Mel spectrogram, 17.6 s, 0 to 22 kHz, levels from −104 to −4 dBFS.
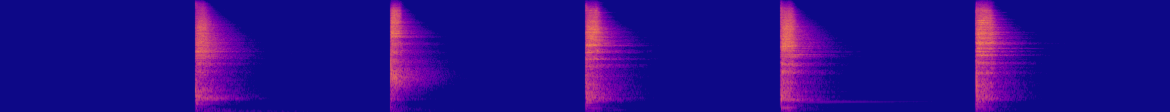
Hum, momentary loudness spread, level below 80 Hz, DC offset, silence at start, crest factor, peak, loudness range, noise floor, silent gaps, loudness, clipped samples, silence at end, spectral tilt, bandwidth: none; 17 LU; under -90 dBFS; under 0.1%; 2.9 s; 28 dB; -12 dBFS; 6 LU; under -90 dBFS; 4.93-5.85 s, 8.04-8.77 s, 11.48-11.70 s, 14.47-14.63 s; -29 LUFS; under 0.1%; 2.55 s; 4.5 dB/octave; over 20 kHz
